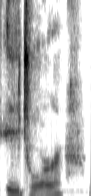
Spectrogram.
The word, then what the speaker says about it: Ettore: It's just Mike Ettore.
